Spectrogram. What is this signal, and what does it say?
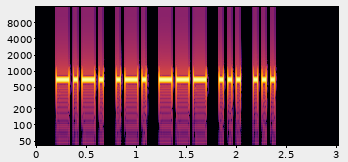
Morse code, heard as a keyed tone, about 28 wpm, 700 Hz. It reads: CROSS
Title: Sentences from Top 300 Words - New Word Drill - 28wpm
